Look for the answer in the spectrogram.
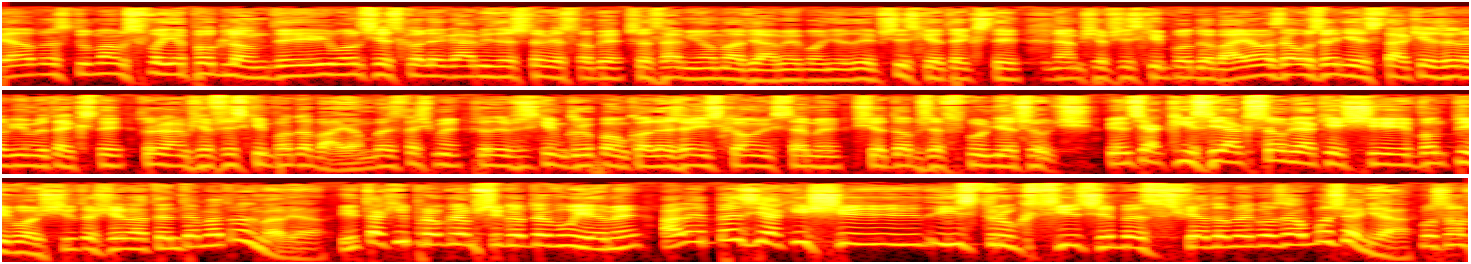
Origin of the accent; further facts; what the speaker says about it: Warsaw, Masovian Voivodeship, Poland; Dla mnie jest ważne, bo ja jestem warszawiakiem przedwojennym.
